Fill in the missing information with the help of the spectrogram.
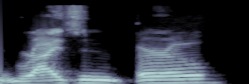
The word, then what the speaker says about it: Riseborough: It's a whole that's why this whole Andrea how do you say her Riseborough.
